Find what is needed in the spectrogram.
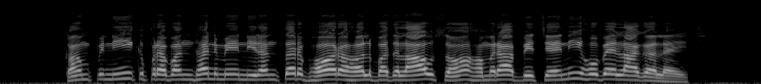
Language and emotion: Maithili, sad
